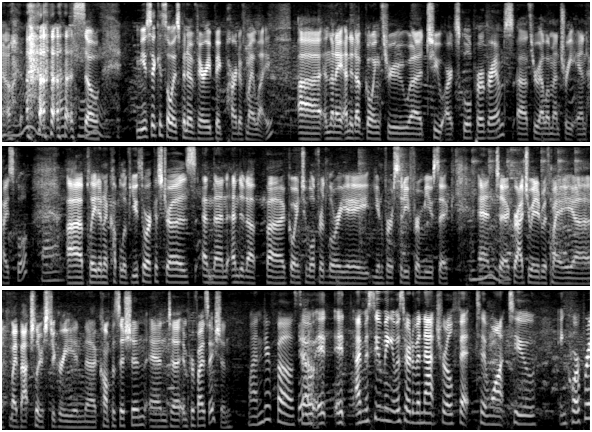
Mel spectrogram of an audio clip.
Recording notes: broadcast live from Adventurers Guild in DTK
